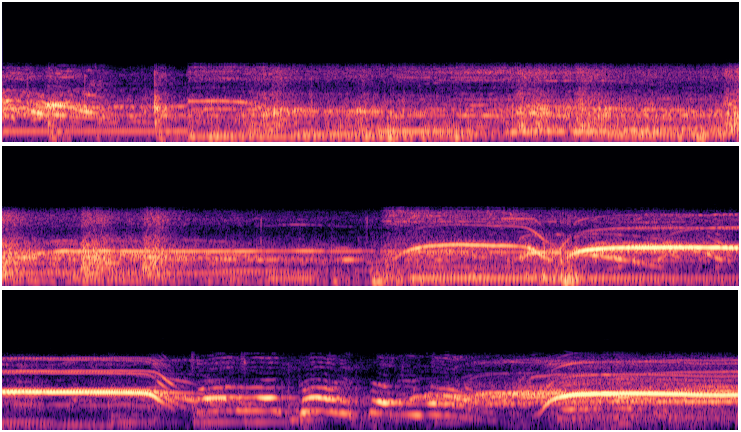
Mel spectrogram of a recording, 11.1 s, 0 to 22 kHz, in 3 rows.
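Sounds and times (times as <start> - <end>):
live rock band: 0.0 - 7.6
audience whooping: 0.0 - 8.4, 9.7 - 11.0.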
